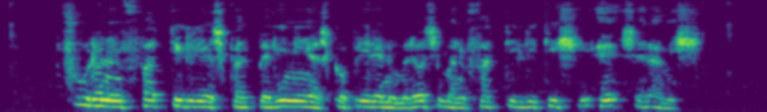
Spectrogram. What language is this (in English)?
Italian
